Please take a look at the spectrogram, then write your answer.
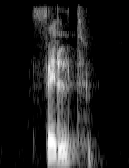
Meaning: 1. field (plot of open land, especially one used to grow crops) 2. area where action, often competitional, takes place: field, battlefield
- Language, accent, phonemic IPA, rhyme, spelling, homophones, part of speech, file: German, Austria, /fɛlt/, -ɛlt, Feld, fällt, noun, De-at-Feld.ogg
